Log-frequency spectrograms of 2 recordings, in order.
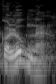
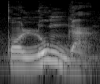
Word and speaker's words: Colunga: hermano dice la nácar columna no es columna cómo se pronuncia déjate el doble o bien vamos a corregir aquí la adicción una cara colunga nácar colunga colunga apocalipsis 19 yo juan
